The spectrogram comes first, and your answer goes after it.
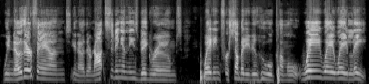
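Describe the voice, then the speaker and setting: A woman's voice: mid-range voice, a little slow, fairly bright tone, no echo, rough recording. A woman co-hosting an interview, enthusiastic and gushing about guests. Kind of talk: casual interview chat.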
